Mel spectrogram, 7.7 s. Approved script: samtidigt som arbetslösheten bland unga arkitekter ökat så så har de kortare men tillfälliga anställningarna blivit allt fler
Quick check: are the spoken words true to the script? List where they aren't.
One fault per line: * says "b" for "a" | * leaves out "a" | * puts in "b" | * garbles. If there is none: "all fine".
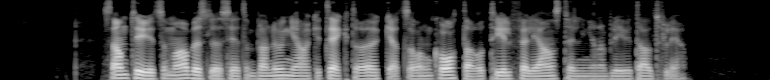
* leaves out "så"
* says "och" for "men"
